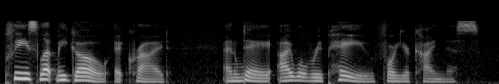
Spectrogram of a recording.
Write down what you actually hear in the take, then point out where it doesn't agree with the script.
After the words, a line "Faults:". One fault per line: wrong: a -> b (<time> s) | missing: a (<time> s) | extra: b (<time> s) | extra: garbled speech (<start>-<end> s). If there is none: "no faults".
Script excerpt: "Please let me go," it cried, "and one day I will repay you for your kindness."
"Please let me go," it cried, "and day I will repay you for your kindness."
Faults:
missing: one (2.4 s)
